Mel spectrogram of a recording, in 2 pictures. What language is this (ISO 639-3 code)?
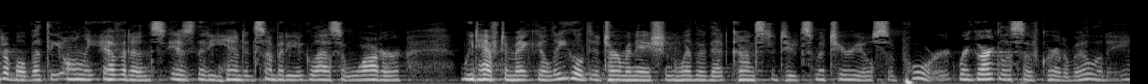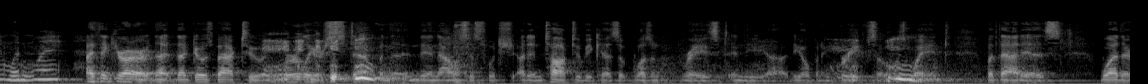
eng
